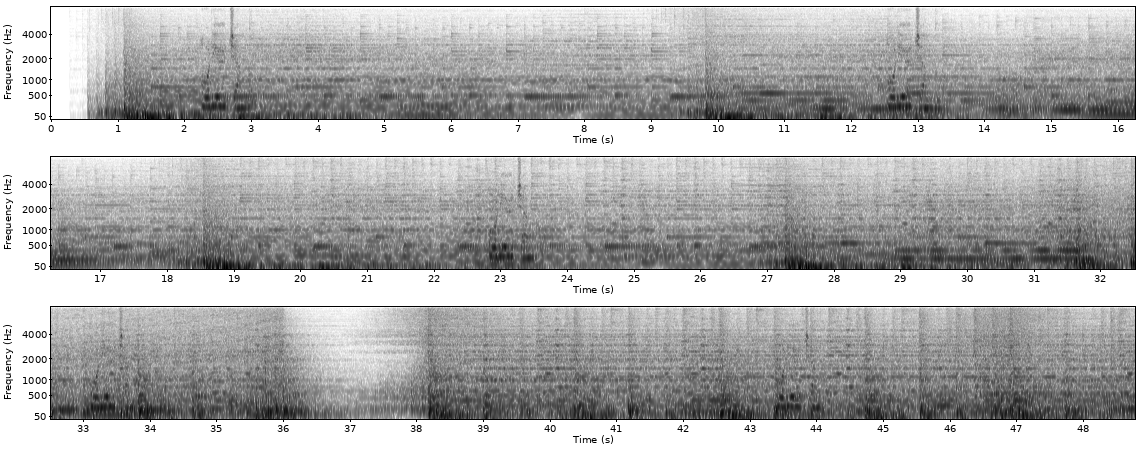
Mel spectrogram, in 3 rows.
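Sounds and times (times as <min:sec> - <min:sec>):
uplifting cinematic happy epic music: 0:00.6 - 0:48.7.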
